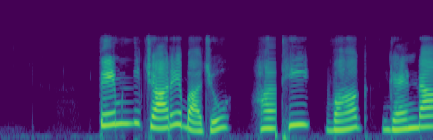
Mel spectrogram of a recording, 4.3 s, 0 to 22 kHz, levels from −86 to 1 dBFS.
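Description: Speech over what sounds like an Opus call path, with two bursts of packet loss, at 1.25–1.35 s and 2.69–2.77 s. Each time a run of packets went missing, the receiver continued the last sound and turned it down for roughly 76 and 59 ms, then picked up later with that stretch gone.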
